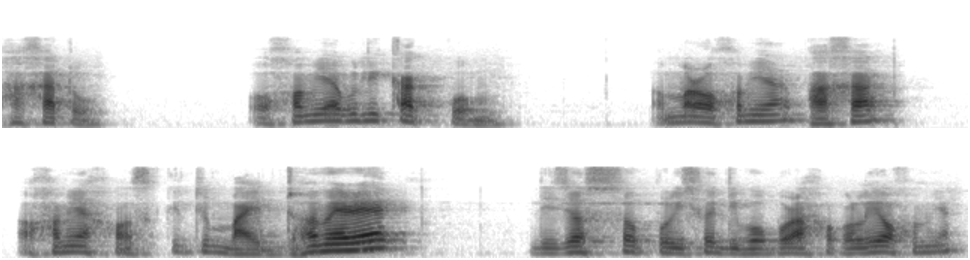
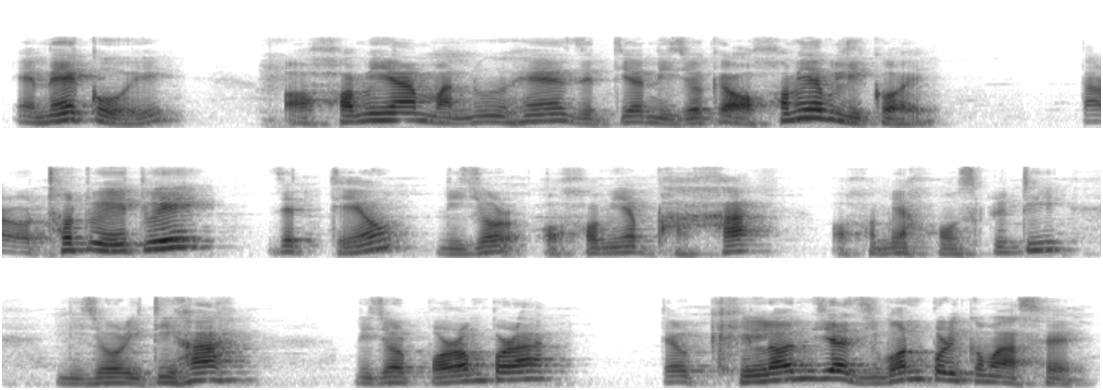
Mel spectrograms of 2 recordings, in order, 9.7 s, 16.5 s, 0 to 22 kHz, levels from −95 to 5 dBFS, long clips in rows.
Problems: background sounds at intervals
